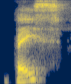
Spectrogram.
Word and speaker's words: bass: a good singer so this word here is pronounced in two ways so base if you're talking about music and bass if you're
